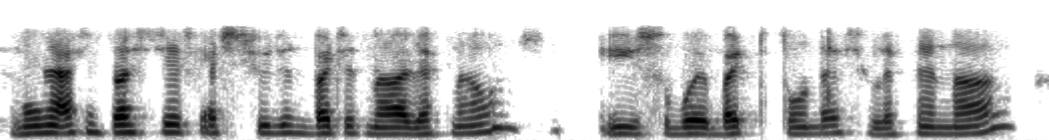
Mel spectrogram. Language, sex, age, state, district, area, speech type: Kashmiri, male, 30-45, Jammu and Kashmir, Kupwara, rural, conversation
